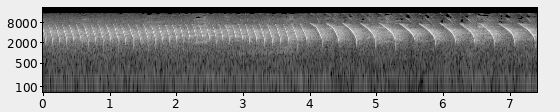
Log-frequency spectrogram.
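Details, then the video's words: Belgian canary song meant to train other canaries: a rapid steady run of repeated sharp notes that slows into a series of loud downward-curving whistles. "Canário belga seduz todos os canários para cantar - treinamento de canário"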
